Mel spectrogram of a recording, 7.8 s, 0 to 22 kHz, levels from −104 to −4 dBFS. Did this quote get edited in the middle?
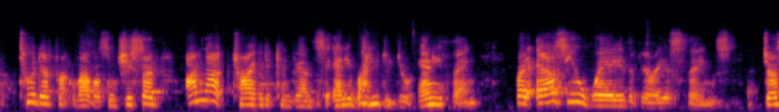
no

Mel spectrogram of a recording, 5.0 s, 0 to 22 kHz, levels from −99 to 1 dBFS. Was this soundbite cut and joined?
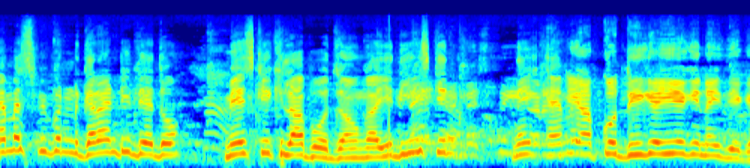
no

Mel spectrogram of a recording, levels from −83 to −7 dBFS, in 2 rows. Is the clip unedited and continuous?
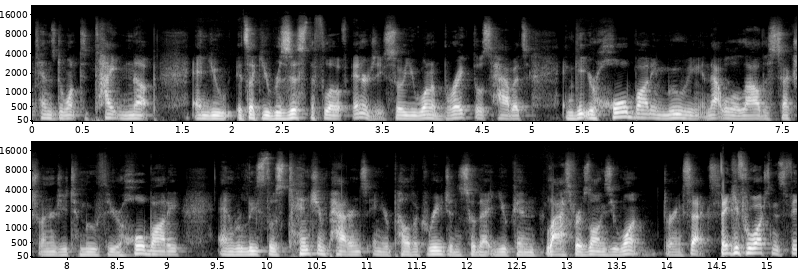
yes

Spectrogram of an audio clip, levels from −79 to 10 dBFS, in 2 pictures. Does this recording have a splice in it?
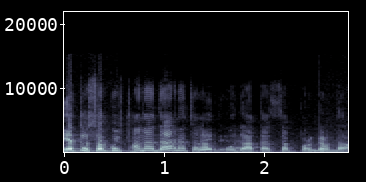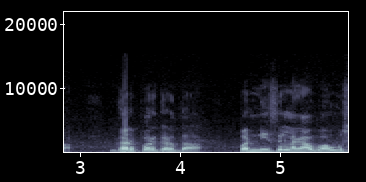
yes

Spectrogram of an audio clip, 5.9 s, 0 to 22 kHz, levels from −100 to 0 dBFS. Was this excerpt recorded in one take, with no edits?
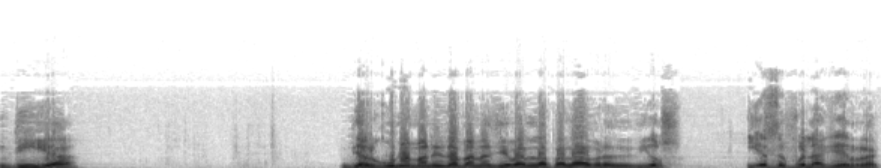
yes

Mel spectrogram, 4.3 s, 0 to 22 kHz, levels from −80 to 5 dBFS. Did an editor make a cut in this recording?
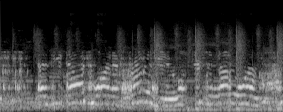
yes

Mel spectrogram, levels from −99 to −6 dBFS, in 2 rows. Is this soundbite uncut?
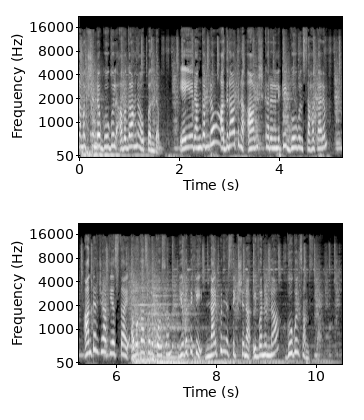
yes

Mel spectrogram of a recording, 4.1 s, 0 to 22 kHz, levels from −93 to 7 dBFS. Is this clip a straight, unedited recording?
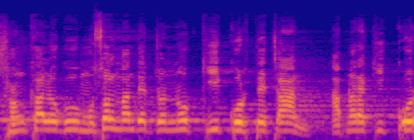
yes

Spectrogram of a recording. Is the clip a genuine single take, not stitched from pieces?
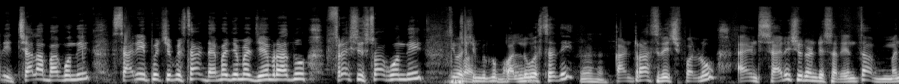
no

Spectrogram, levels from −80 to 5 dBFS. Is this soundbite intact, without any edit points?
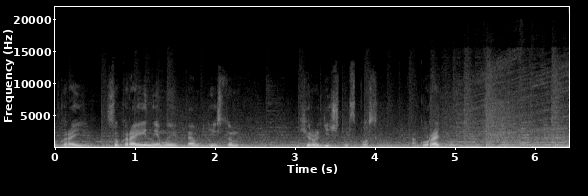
no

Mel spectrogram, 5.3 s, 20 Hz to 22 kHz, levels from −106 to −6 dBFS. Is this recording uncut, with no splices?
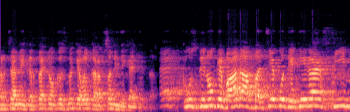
no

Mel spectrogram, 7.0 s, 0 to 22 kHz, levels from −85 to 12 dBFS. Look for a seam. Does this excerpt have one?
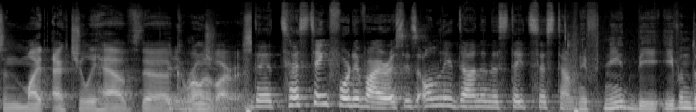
yes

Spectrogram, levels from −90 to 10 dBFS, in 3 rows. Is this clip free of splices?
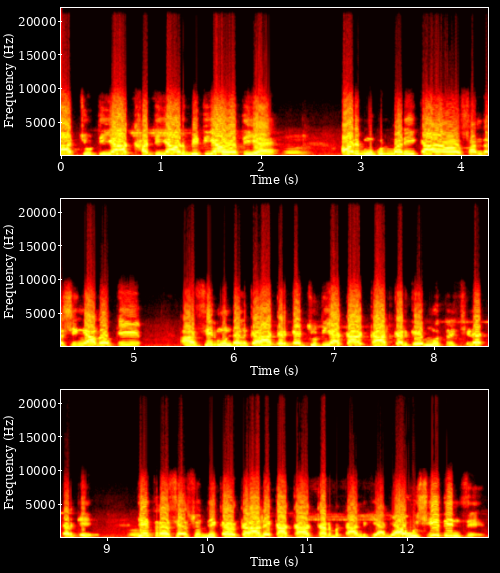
yes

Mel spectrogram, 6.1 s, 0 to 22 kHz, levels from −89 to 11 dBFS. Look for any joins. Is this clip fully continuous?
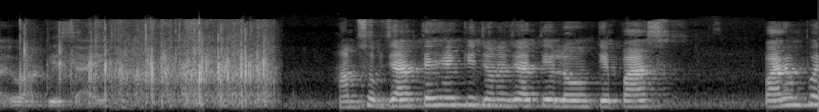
no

